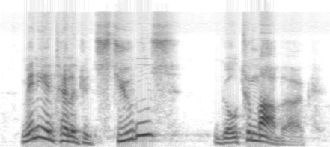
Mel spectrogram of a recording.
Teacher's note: we have two tone units with one nucleus each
